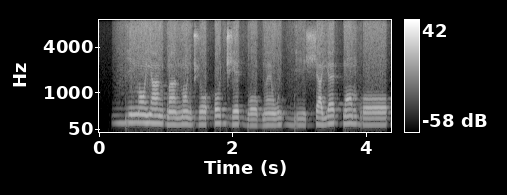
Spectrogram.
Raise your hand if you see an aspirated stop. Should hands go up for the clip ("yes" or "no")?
no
